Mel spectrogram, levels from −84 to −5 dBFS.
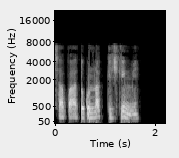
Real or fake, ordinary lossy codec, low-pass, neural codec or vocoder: real; AAC, 32 kbps; 7.2 kHz; none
